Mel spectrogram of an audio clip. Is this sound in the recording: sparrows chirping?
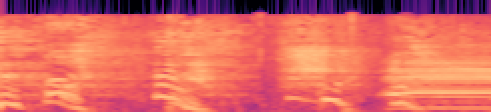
no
